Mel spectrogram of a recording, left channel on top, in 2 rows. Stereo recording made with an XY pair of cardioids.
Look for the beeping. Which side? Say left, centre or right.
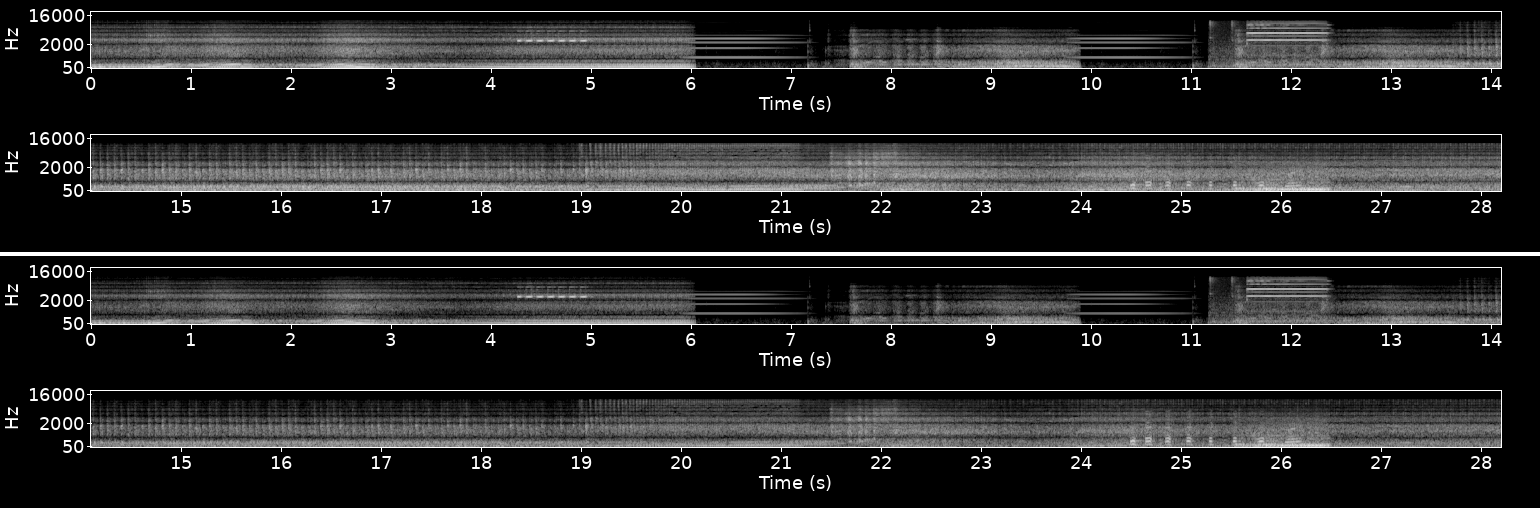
centre.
